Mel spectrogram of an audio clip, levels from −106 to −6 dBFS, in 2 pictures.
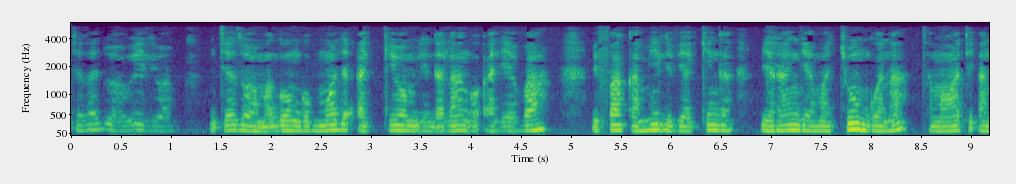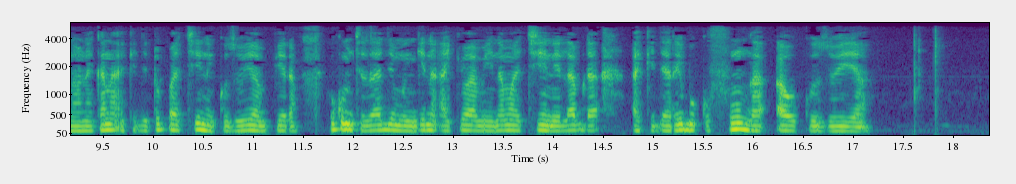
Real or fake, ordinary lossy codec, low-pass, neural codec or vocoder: fake; MP3, 32 kbps; 5.4 kHz; vocoder, 44.1 kHz, 128 mel bands every 256 samples, BigVGAN v2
